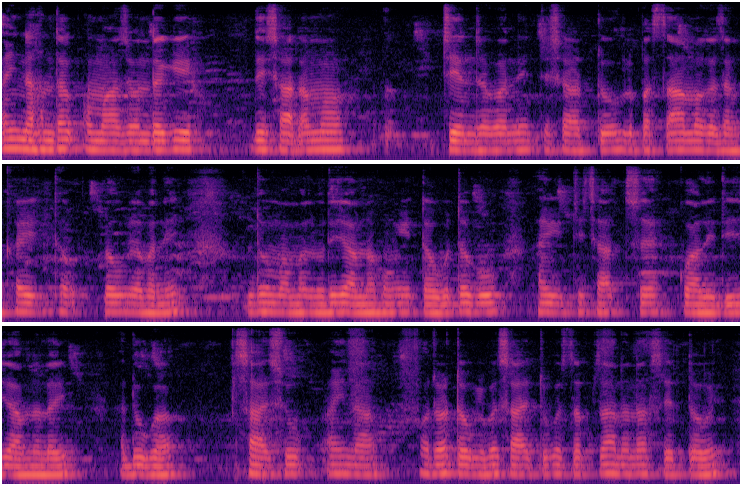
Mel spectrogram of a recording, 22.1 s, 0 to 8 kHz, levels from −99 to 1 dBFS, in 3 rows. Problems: constant background noise, background conversations at intervals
